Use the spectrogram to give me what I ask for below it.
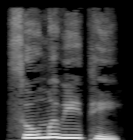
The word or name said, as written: ಸಾಮವೇದ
